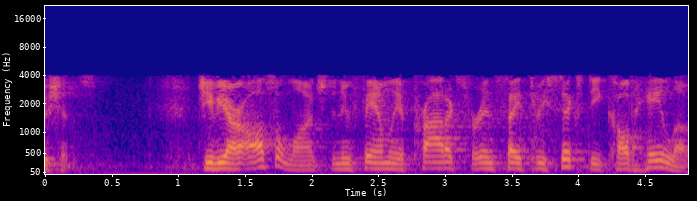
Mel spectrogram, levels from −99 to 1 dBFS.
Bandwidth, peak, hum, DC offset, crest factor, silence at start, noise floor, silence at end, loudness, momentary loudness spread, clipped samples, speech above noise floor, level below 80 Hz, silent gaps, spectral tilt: 4.2 kHz; -16 dBFS; none; under 0.1%; 20 dB; 0 s; -68 dBFS; 0 s; -35 LUFS; 11 LU; under 0.1%; 34 dB; -74 dBFS; none; -3 dB/octave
